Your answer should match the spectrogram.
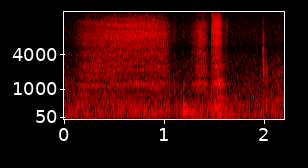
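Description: Felt-tip marker drawing one long diagonal stroke, a steady scratchy hiss lasting about a second, followed by a few light clicks as the pen lifts and touches down.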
